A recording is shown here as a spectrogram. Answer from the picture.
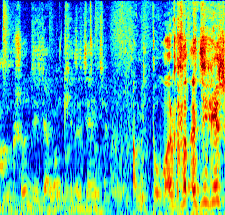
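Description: Men talking, with a low steady tone under the first second and louder speech near the end.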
